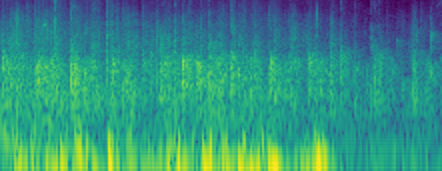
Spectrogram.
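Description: A church audience breaks into a round of applause for a person for being willing to share, many hands clapping in a dense, steady patter that holds at moderate loudness for a few seconds.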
